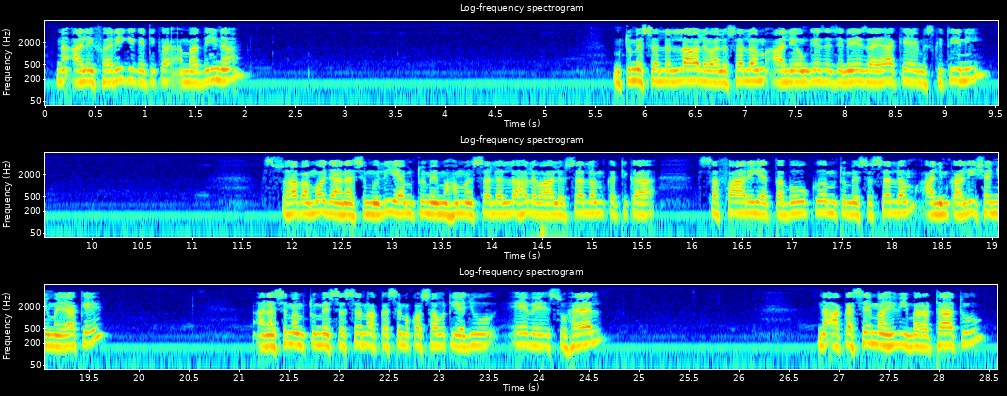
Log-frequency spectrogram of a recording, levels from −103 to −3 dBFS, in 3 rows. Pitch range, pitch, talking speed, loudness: 150-180 Hz, 170 Hz, 100 wpm, -34 LUFS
